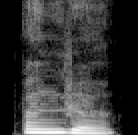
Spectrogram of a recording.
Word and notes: 恩人: ēn rén

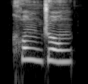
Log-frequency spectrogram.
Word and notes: 空中: kōng zhōng

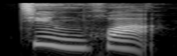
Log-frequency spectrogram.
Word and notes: 净化: jìng huà

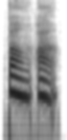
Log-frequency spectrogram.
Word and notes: 档案: dàng àn

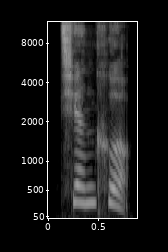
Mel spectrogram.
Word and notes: 千克: qiān kè

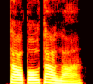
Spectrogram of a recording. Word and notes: 大包大揽: dà bāo dà lǎn

